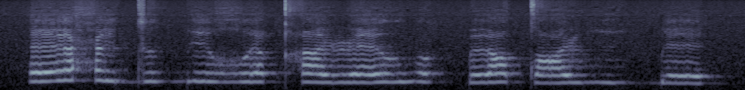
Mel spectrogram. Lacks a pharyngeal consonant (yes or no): no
